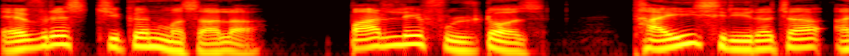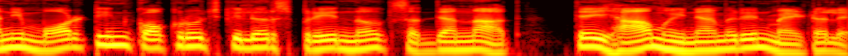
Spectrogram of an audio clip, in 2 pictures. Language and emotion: Goan Konkani, neutral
